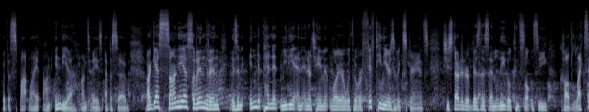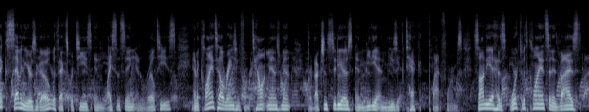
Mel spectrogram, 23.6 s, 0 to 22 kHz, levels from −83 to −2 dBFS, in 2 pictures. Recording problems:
echo of what is said; noticeable; throughout; 450 ms later, 15 dB below the speech

